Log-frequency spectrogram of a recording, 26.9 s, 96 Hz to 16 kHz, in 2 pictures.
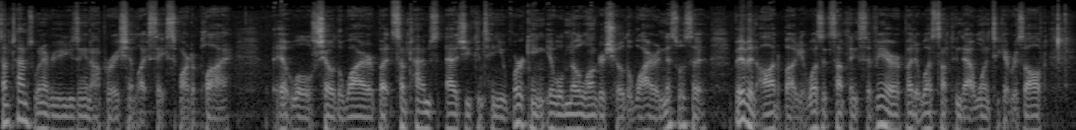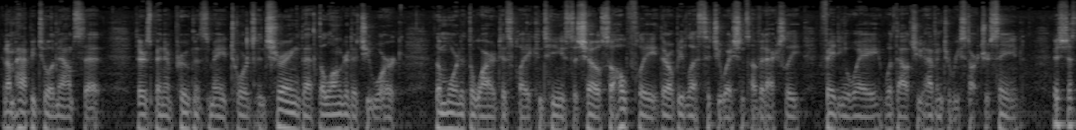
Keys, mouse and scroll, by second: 1.8 click, 13.2 q, 13.9 ctrl+click, 16.5 q, 17.1 ctrl+click.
